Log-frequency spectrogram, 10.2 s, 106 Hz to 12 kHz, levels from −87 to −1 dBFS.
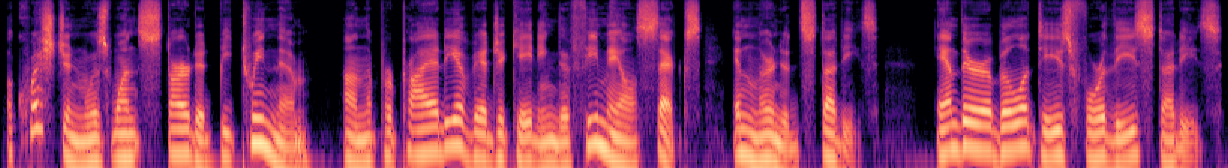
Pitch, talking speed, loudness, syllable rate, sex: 145 Hz, 140 wpm, -16 LUFS, 4.5 syllables/s, female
